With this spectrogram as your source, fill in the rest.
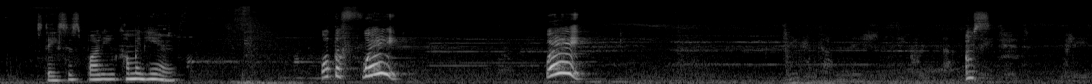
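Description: A young woman speaks animatedly into a close microphone, with high, sing-song exclamations.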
